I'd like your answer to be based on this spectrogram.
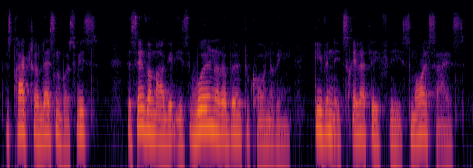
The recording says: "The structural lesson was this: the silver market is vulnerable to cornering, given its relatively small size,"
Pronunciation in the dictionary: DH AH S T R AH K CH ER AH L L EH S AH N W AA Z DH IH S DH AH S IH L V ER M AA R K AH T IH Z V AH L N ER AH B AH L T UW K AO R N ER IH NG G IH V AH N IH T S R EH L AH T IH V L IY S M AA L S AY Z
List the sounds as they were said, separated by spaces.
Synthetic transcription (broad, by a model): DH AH S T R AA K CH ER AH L L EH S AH N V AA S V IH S DH AH S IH L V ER M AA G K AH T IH S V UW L N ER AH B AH N T UW K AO N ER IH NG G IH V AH N IH T S R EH L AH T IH F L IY S M AA L S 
